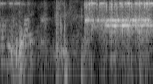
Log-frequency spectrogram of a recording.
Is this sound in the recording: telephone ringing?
yes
